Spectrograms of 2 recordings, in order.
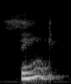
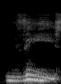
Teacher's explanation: think would be a voiceless sound of th, and these would be voiced.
